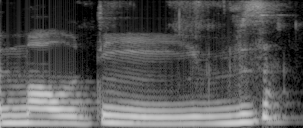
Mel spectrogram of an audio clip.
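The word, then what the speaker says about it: Maldives: The Maldes. Make sure that V is vibrated.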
